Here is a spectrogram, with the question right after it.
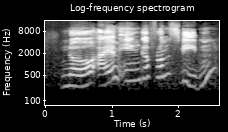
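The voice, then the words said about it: Put-on Swedish accent. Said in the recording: “Jamie Lee Curtis had no idea how to do an Austrian accent. She could only do a Swedish accent.”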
